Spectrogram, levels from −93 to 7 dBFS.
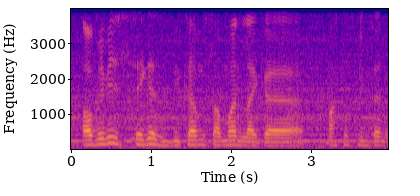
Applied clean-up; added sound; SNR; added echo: none; Engine; 11 dB; none.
